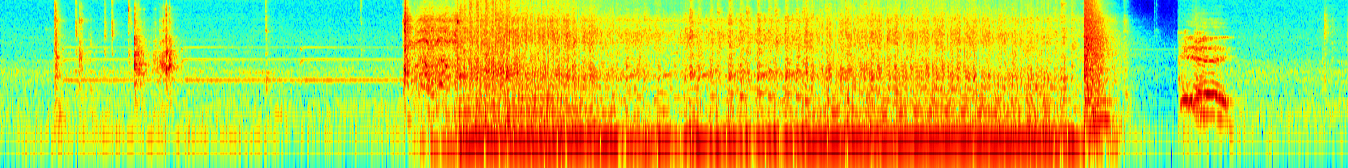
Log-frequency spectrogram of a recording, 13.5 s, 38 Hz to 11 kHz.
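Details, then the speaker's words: Pontiac Trans Am with freshly built 6.0L V8, cammed, open headers and no exhaust, first start: brief crank, catches at once with a little gas, loud choppy poppy idle before stalling; normal first start with lumpy cammed idle. "And I gave it a little bit of gas and it fired right up and it sounded poppy. Yeah, it did. It sounded cammed. Yeah, it sounded hella cammed."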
